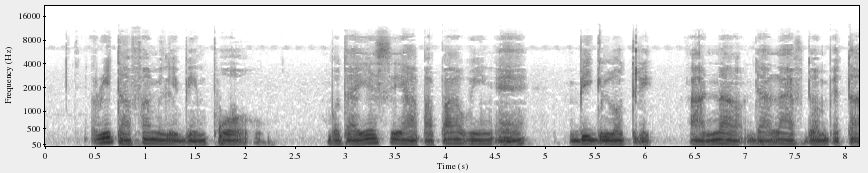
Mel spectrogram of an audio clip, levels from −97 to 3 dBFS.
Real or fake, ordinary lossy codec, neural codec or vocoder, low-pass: fake; AAC, 32 kbps; vocoder, 44.1 kHz, 128 mel bands every 512 samples, BigVGAN v2; 19.8 kHz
